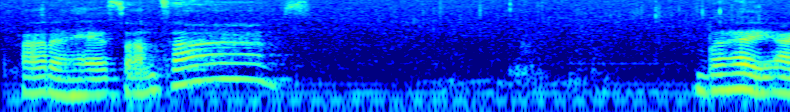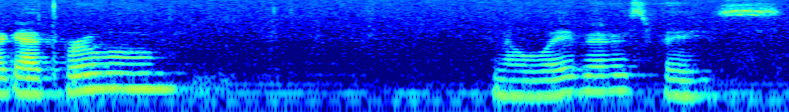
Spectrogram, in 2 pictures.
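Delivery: normal talking voice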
